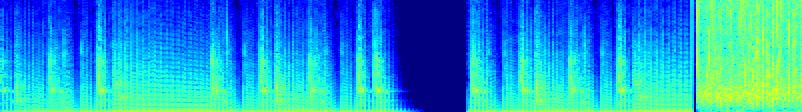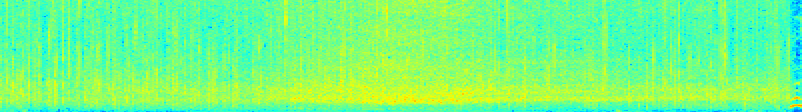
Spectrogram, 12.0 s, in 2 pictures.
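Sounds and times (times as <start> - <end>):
rain falling: 5.2 - 12.0.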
